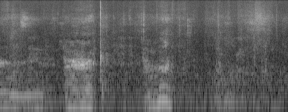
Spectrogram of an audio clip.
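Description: A Beagle lets out low, drawn-out groans of contentment while being massaged.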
